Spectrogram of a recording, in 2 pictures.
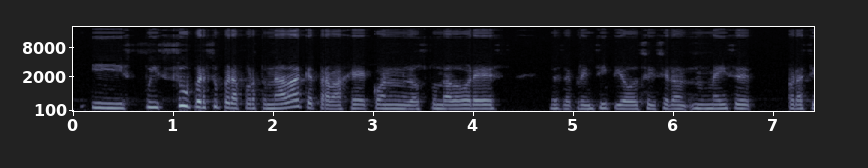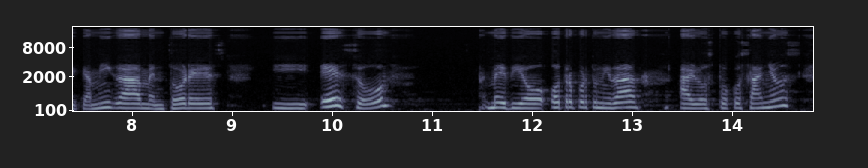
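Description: Recorded very cleanly against a silent background, with a dry, close sound and no echo, a woman speaks at a fairly slow pace and a fairly high pitch with ordinary pitch variation, in a Mexican accent. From Mexico. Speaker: podcast host, banking product expert. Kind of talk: casual monologue. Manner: animated.

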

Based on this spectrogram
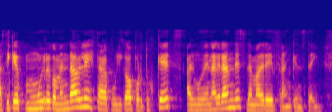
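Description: A woman with an unremarkable speaking voice, medium pitch and lively intonation, at a fairly quick pace. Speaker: radio host. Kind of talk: radio book review show.

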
